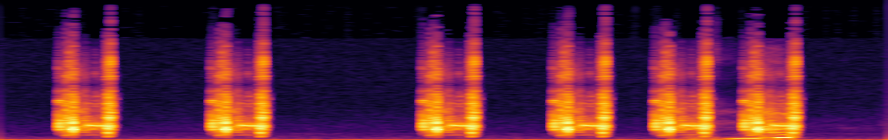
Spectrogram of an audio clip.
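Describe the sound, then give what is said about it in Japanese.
Crisp camera shutter clicks fire in about six short bursts at uneven intervals, with a faint murmur of a voice near the end. “言葉がなくてもシャッター音が雄弁に教えてくれました。”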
